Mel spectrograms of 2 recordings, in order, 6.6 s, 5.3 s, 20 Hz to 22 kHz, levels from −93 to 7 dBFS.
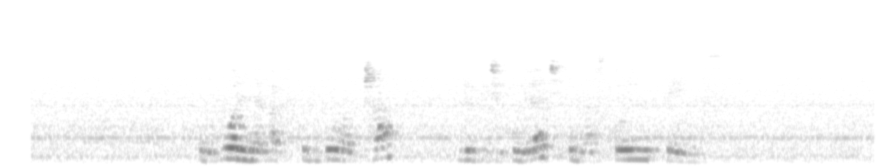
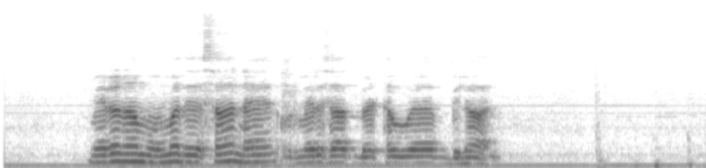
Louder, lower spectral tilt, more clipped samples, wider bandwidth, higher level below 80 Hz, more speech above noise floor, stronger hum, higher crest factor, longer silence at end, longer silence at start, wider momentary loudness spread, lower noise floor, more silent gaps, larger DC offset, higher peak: second, -55 LUFS vs -34 LUFS; second, -2.5 dB/octave vs -8.5 dB/octave; neither; second, 6 kHz vs 11 kHz; second, under -90 dBFS vs -66 dBFS; about the same, 22 dB vs 24 dB; neither; about the same, 22 dB vs 18 dB; about the same, 0 s vs 0.1 s; first, 0.25 s vs 0.05 s; about the same, 16 LU vs 17 LU; first, -76 dBFS vs -58 dBFS; neither; neither; second, -36 dBFS vs -18 dBFS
